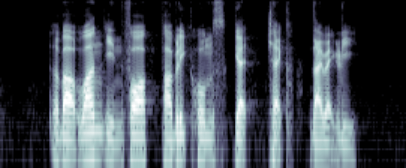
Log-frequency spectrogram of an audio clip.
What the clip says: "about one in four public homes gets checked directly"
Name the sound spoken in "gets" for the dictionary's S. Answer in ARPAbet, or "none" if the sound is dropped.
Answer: none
